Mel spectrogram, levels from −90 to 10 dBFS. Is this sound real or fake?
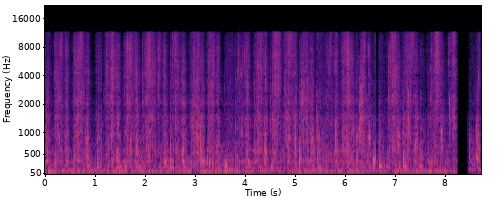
fake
